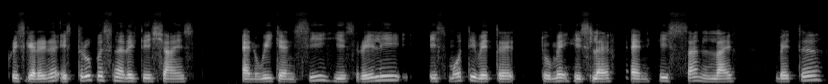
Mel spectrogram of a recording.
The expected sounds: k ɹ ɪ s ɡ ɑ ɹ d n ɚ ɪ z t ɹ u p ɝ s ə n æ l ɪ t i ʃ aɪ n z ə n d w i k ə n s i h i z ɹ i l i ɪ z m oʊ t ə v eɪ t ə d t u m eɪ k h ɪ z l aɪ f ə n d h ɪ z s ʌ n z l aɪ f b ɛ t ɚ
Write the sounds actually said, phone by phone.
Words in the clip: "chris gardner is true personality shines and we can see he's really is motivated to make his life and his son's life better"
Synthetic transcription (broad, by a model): k ɹ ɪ s ɡ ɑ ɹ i n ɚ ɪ s t ɹ u p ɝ s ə n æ l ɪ t i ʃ aɪ n s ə n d w i k ə n s i h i s ɹ i l i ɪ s m oʊ t ə v eɪ t ə d t u m eɪ k h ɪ s l aɪ f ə n h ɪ s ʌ n l aɪ f b ɛ t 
